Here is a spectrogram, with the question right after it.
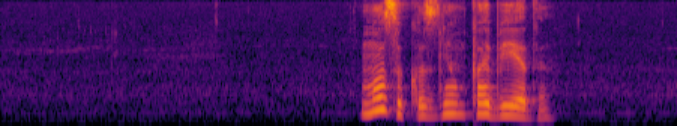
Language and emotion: Russian, positive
